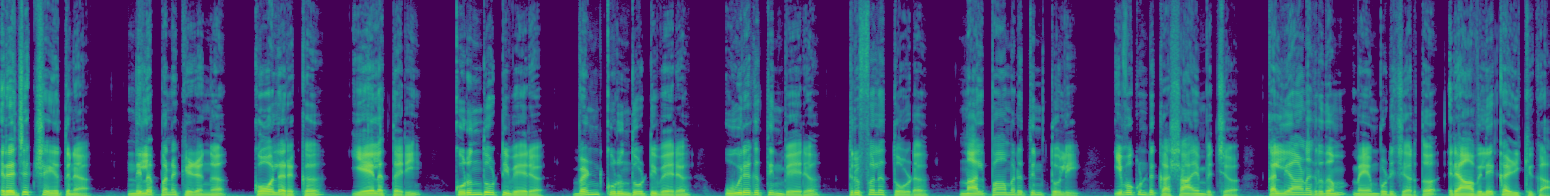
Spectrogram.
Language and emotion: Malayalam, neutral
